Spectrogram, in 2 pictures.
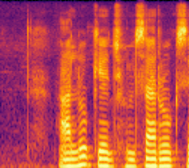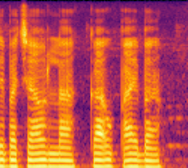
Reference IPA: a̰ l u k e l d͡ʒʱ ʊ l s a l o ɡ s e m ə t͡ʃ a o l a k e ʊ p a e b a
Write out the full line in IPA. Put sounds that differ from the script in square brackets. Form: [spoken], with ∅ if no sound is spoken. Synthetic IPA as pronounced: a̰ l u k e [∅] d͡ʒʱ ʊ l s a [ɾ] o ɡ s e [b] ə t͡ʃ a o l a k [a] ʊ p a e b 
